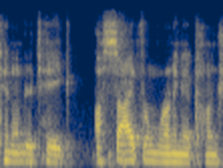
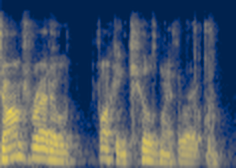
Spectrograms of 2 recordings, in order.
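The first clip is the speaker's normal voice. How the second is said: ordinary talk, nothing marked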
